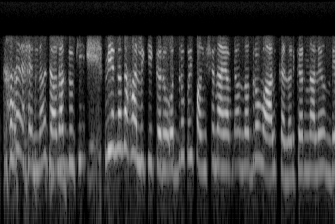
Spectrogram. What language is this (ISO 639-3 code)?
pan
